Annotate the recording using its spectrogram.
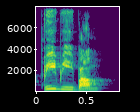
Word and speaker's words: bibimbap: And then he also ordered the, pardon me if I don't pronounce it properly, the bibimbap. – Bibimbap? – Bibimbap.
